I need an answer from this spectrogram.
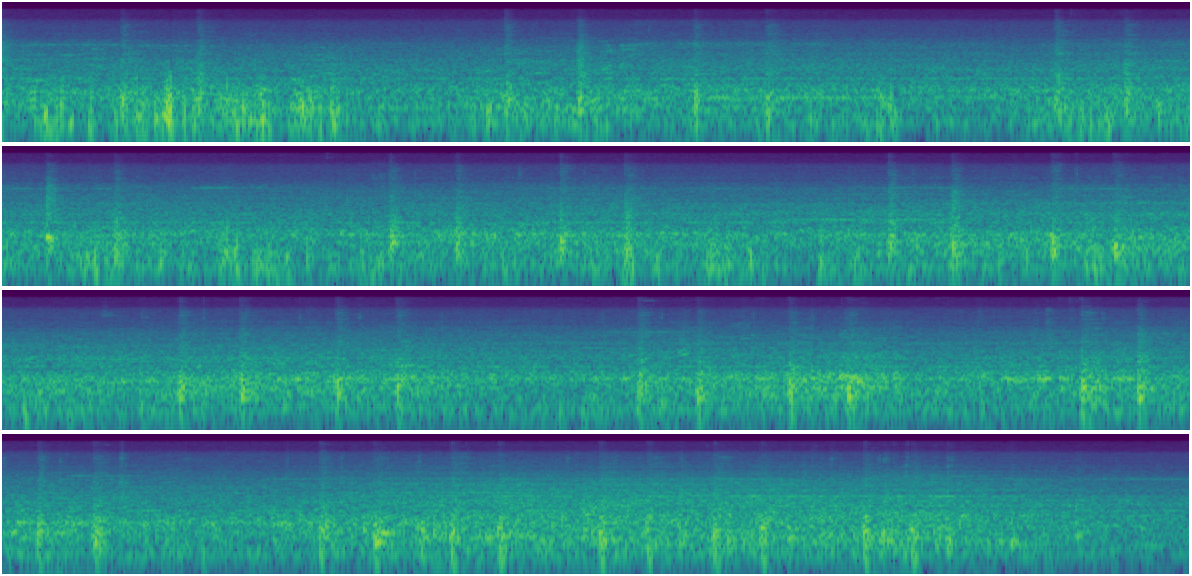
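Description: Indian Railways passenger coaches rolling past at low speed as the train pulls out: a steady rumble of steel wheels on rail, with frequent sharp clicks as the wheels cross rail joints.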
